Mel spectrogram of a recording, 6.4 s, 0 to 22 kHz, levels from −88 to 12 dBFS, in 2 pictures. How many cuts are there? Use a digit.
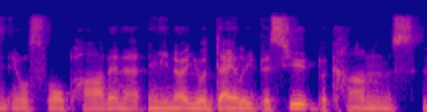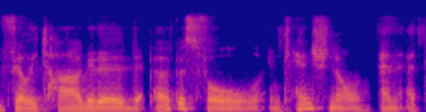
4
